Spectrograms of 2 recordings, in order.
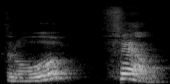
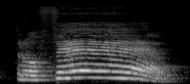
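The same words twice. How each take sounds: First: "Troféu" split into TRO, FÉU; slow "Troféu" with a gap between syllables, lower; separated syllables. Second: "Troféu" joined up, FÉU held very long; stressed last syllable. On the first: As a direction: break "Troféu" into two separate beats. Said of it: "Como separamos essa sílaba?". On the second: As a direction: stretch the final syllable of "Troféu". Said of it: "A última sílaba é tônica". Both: Shown as a demonstration.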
